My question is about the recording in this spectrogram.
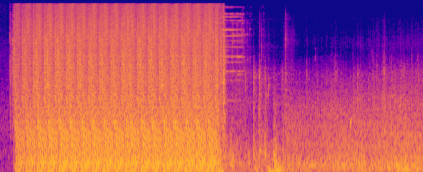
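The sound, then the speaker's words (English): A loud, rapid burst of machine gun fire rattles continuously for about two seconds, then cuts off into a low, rumbling tail of lingering noise. “I'll go in with all guns blazing.”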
